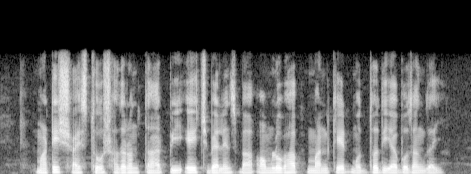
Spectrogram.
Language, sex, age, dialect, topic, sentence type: Bengali, male, 18-24, Rajbangshi, agriculture, statement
